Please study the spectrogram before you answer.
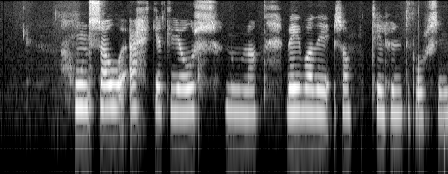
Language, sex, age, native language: Icelandic, female, 11, Icelandic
